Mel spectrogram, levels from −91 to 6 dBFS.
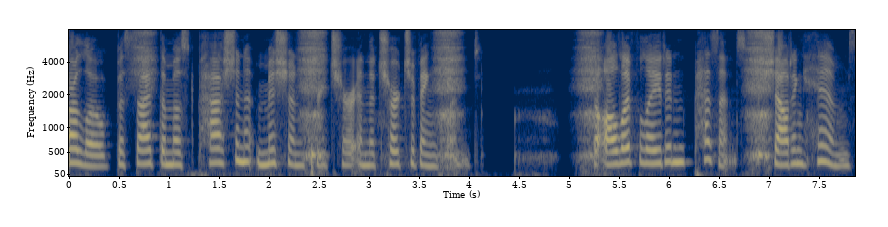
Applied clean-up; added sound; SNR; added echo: neural mask model Resemble Enhance denoiser.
